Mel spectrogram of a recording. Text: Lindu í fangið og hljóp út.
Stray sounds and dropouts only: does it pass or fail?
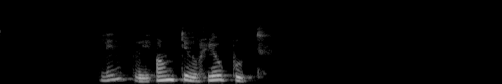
pass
